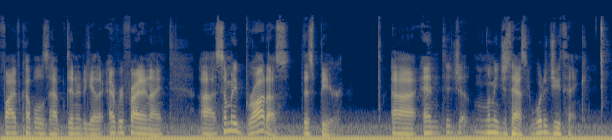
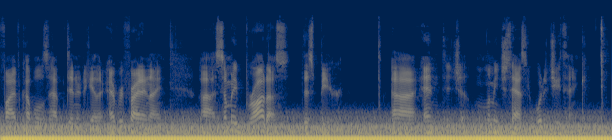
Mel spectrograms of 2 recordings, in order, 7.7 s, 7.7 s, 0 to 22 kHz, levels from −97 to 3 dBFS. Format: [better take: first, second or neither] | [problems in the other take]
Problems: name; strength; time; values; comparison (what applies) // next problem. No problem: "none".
first | low rumble; loud; throughout; 3 dB below the speech; faint in the first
